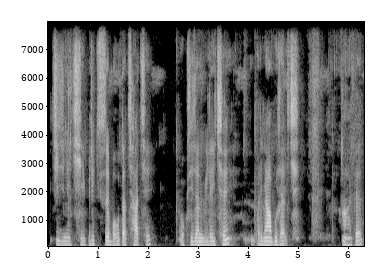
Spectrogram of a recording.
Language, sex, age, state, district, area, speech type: Maithili, male, 30-45, Bihar, Saharsa, rural, spontaneous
